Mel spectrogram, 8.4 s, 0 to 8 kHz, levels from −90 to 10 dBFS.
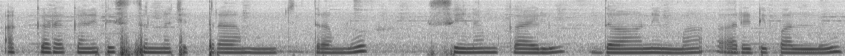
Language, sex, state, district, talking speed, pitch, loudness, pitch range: Telugu, female, Andhra Pradesh, Sri Satya Sai, 50 wpm, 215 Hz, -21 LUFS, 205-230 Hz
